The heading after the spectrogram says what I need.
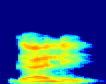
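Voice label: "ghalib", Malay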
